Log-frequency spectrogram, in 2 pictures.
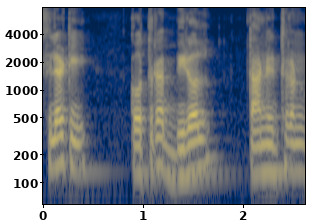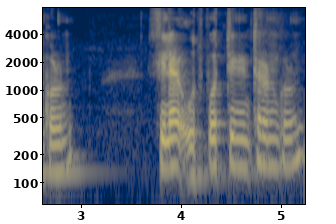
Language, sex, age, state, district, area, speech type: Bengali, male, 18-30, West Bengal, Hooghly, urban, spontaneous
